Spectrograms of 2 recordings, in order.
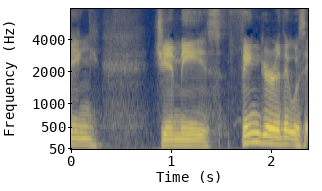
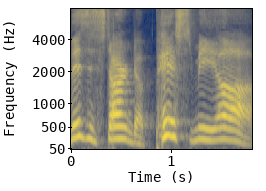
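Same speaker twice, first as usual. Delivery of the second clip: very high, loud, furious angry outburst; 12 semitones higher, 7 dB louder than usual. Retelling a suspect pounding on the table: imitating someone getting angry. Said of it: "Jimmy really gets angry on this one".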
